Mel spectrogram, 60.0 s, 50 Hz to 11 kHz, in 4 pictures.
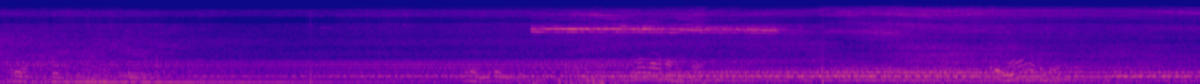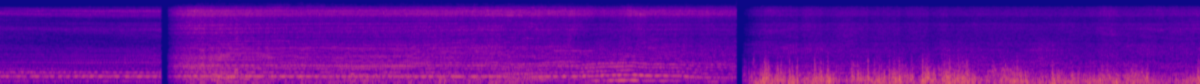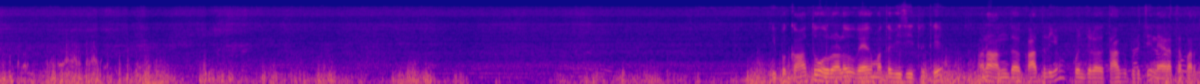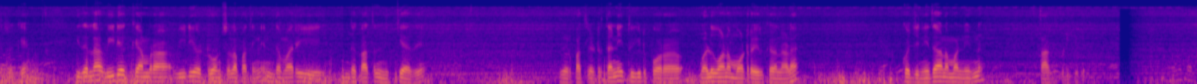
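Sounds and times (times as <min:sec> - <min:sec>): drone rotors humming: 0:00.0 - 0:59.9
wind rushing on microphone: 0:24.3 - 0:59.9.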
